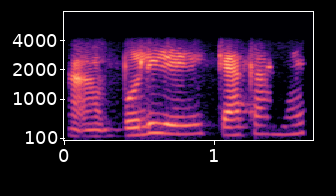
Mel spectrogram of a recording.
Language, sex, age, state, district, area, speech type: Hindi, female, 60+, Madhya Pradesh, Balaghat, rural, conversation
